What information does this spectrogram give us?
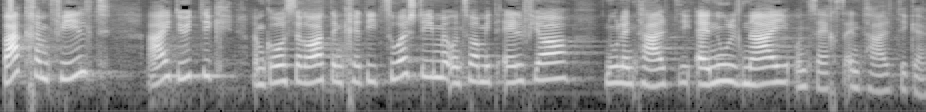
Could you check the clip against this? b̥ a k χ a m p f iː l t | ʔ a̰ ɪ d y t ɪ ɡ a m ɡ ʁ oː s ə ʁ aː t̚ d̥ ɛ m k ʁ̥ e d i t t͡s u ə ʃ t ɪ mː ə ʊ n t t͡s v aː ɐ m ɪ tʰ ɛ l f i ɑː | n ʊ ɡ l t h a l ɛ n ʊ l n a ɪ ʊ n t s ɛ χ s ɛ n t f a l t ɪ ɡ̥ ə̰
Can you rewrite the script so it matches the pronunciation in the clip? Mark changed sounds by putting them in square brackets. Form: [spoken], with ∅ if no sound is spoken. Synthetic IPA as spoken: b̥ a k χ [ɛ] m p f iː l t | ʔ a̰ ɪ d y t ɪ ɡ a m ɡ ʁ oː s ə ʁ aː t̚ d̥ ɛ m k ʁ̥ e d i t t͡s u ə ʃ t ɪ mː ə ʊ n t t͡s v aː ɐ m ɪ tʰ ɛ l f [j] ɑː | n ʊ [∅] l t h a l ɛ n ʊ l n a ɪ ʊ n t s ɛ χ s ɛ n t [h] a l t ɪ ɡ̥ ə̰

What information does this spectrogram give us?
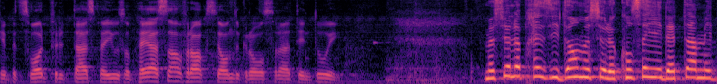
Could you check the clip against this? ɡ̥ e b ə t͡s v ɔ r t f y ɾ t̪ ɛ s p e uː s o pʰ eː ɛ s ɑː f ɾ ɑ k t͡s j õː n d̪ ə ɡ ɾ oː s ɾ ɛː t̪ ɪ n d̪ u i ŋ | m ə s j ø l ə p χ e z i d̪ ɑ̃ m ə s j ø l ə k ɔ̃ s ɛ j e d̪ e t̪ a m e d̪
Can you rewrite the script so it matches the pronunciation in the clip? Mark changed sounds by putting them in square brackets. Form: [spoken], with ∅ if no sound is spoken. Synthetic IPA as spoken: ɡ̥ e b ə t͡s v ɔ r t f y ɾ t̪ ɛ s p e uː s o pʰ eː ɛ s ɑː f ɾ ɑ k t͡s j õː n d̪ ə ɡ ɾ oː s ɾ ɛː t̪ ɪ n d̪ u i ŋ | m ə s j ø l ə p χ e z i d̪ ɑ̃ m ə s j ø l ə k ɔ̃ s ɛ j e d̪ e t̪ a m e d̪

